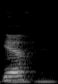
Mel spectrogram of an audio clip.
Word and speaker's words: GIF: calling a jiff not gift and its tip it yeah the creators who doesn't creator is not a linguist he's not it's a hard G it's gif he's an idiot if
